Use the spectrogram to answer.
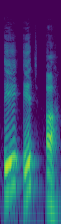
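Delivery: ए एच अह spelled slowly, letter by letter; slow spelled answer. Shown as a demonstration. Teacher answers her own question, spelling slowly. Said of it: "क्या लिखा है?".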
